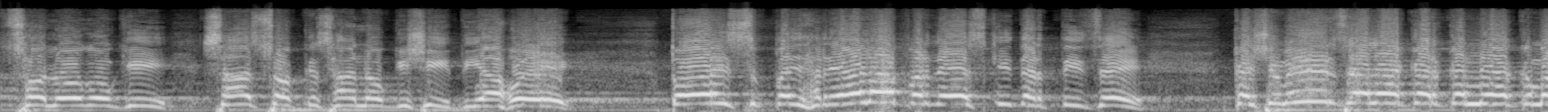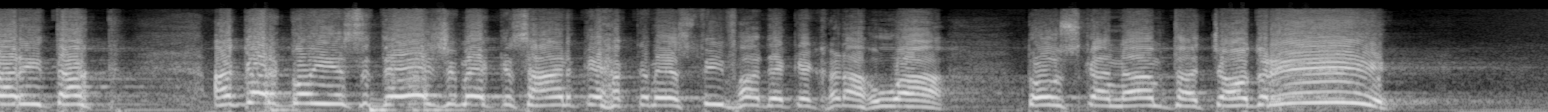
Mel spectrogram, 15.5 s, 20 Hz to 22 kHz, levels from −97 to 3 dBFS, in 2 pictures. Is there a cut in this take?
no; 0 cuts

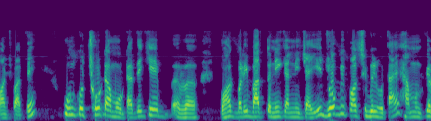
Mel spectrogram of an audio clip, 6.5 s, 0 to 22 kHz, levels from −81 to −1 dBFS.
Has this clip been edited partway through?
no; 0 cuts

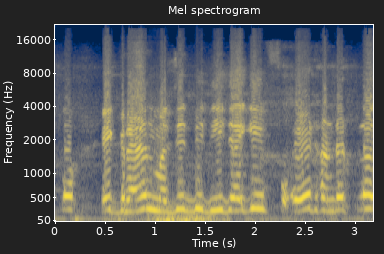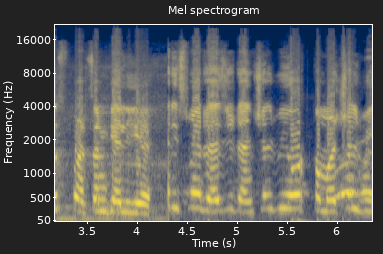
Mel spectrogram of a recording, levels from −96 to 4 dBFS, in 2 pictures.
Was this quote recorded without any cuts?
no; 1 cut; at 4.3 s

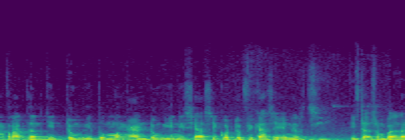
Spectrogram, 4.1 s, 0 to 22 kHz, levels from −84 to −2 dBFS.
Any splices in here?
no; 0 cuts

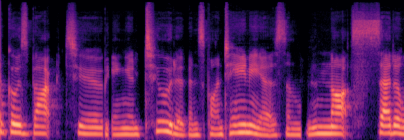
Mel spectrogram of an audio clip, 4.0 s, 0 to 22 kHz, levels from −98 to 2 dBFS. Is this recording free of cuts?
no; 1 cut; at 1.0 s

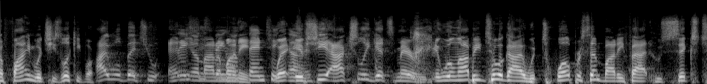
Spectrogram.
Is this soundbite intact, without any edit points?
no; 2 cuts; at 0.9 s, 4.3 s

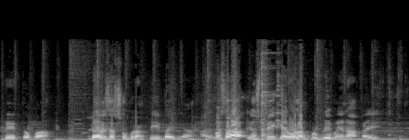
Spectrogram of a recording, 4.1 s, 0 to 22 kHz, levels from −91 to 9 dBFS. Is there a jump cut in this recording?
yes; 1 cut; at 2.1 s

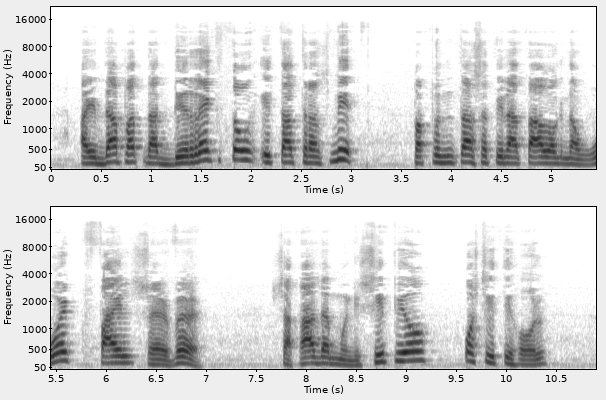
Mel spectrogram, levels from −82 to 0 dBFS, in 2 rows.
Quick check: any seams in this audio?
yes; 1 cut; at 8.3 s

